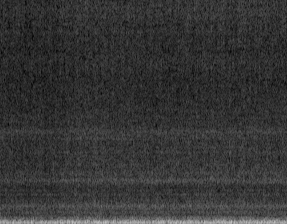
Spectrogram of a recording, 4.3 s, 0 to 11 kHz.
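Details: Porsche 944 with Chevy 6.0 LS V8 swap, at idle after an oil change, first start in about six weeks on a six-year-old battery, oil pressure up: steady, even, low burble with no ticking or misses. Normal idle.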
